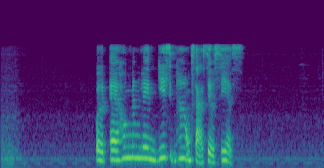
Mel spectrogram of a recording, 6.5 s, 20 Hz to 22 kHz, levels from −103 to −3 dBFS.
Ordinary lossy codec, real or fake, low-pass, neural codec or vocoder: none; real; 7.2 kHz; none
